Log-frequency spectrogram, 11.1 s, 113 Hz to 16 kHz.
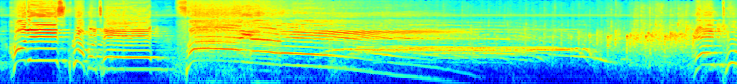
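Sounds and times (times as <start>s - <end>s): announcer calling through microphone: 0.0s - 6.8s, 10.4s - 11.0s
crowd cheering: 2.8s - 11.0s.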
